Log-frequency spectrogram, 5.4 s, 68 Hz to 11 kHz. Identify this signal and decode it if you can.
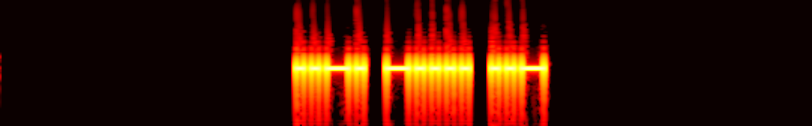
Morse code, heard as a keyed tone, about 23 wpm, 700 Hz. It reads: F6U
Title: Speed-Racing - Three Letter-Number Combinations - 20wpm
